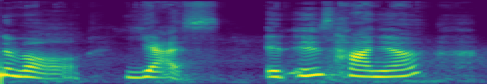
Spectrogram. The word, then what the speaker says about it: Hania: Second of all, yes, it is Hania. And like the Polish pronunciation is Hania, and I guess the English would be Hania, and so it basically sounds the same to a non-Polish ear.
